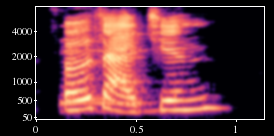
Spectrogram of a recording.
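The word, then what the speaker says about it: 蚵仔煎: 对，然后国中的暑假在鹅阿珍店，鹅阿珍，鹅阿珍，鹅阿珍是怎么念？ – 煎，鹅啊，鹅仔煎店打工之后，高高中的时候比较少打工，但是就有兼职，就会去一些那个端端那个盘子的餐厅工作。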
